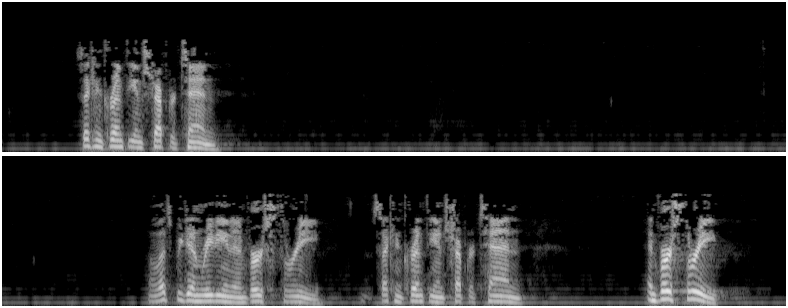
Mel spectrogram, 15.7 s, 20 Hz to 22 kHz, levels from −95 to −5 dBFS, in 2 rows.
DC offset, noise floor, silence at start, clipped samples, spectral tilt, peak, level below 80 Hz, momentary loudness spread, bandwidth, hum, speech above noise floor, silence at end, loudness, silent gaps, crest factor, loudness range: under 0.1%; -70 dBFS; 0.75 s; under 0.1%; -3 dB/octave; -4 dBFS; -66 dBFS; 14 LU; 8 kHz; 60 Hz at -65 dBFS; 45 dB; 0.7 s; -25 LUFS; none; 26 dB; 8 LU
